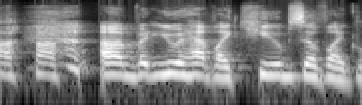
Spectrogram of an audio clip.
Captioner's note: laughs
